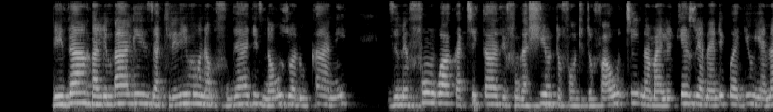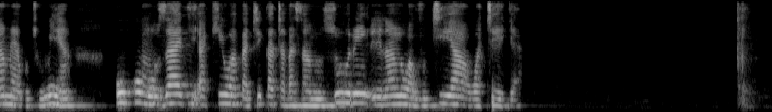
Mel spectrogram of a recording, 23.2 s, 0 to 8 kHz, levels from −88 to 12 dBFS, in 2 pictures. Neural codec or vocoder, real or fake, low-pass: codec, 44.1 kHz, 3.4 kbps, Pupu-Codec; fake; 7.2 kHz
